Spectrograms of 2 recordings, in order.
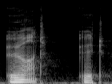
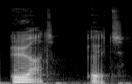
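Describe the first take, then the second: No difference in how they are said.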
